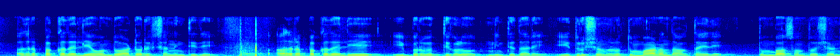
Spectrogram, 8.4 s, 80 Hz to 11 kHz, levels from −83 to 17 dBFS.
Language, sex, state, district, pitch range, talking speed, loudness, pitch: Kannada, male, Karnataka, Dharwad, 125-140 Hz, 145 wpm, -34 LUFS, 130 Hz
